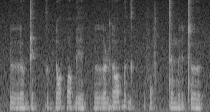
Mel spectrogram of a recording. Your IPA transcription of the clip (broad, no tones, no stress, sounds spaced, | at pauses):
lː ɵ b ʈ e kː ɵ ɡ ɗ ɔ k͡p ɔ ɓ ɪ | lː o ɳ r ɔ ɓ ə ɡ | f ɔ f tː ə m ɵ r tʼ ɵ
